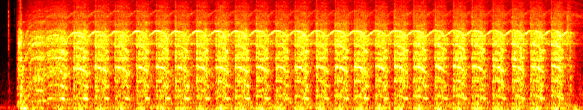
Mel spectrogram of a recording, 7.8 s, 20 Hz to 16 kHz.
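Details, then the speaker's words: 1993 Mazda RX-7, 13B-REW rotary rebuild, T78 turbo, Power FC, custom fuel system, first start after years: cranks with even compression pulses about four per second for eight seconds but never catches; fuel pressure low, battery seems weak. "fuel pressure is a little on the low side. The battery doesn't sound strong enough."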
